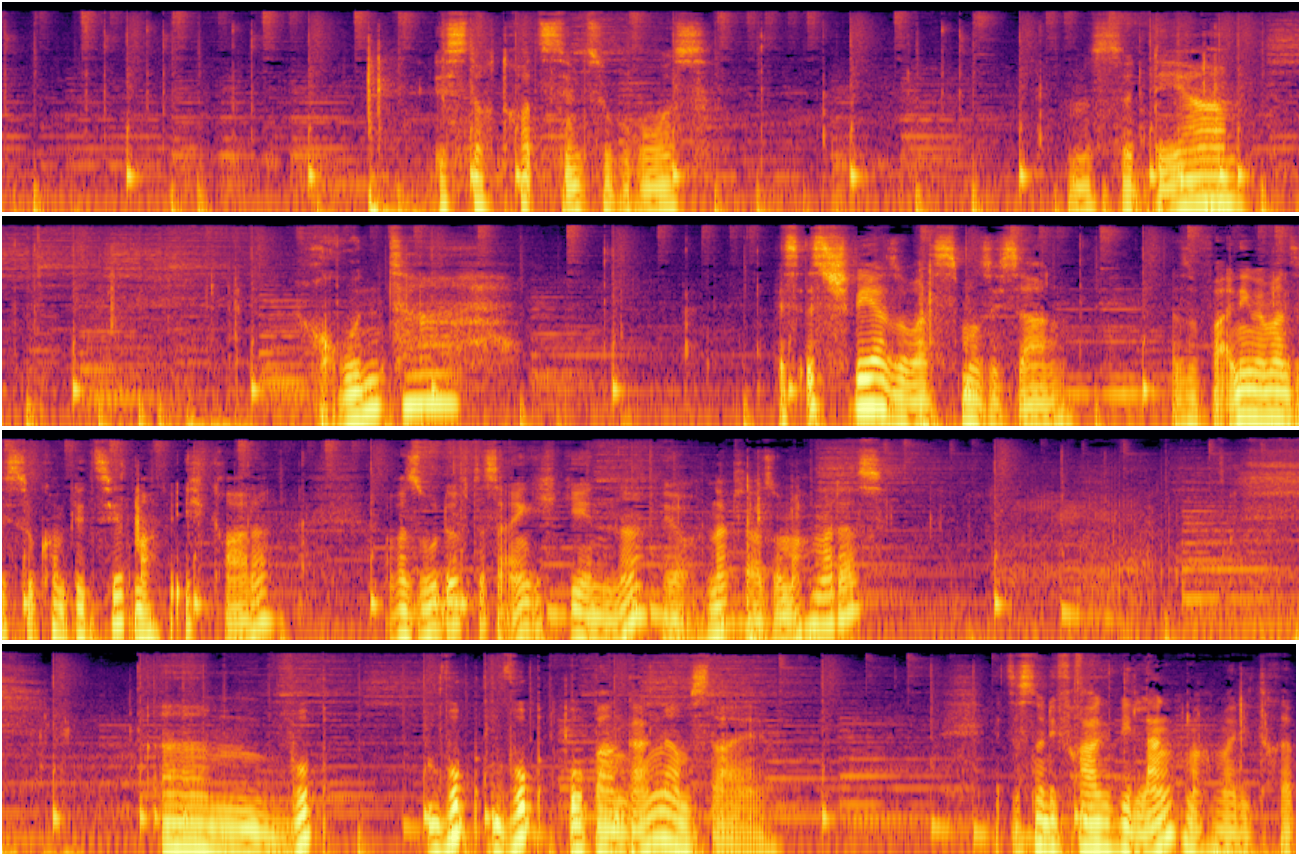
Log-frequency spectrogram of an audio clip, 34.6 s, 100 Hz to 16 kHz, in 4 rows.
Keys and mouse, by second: 0.0 middle click, 0.7-3.5 right drag, 2.6 KP_3, 3.5 middle click, 3.8-5.4 drag, 6.4-8.2 middle drag, 8.1 KP_3, 8.8-11.0 right drag, 10.2 ctrl+l, 12.7 click, 13.5-15.4 middle drag, 14.9 KP_3, 16.0-17.8 drag, 18.6 right click, 19.1 click, 20.5 middle click, 22.4 KP_3, 26.3 ctrl+l, 27.0-29.0 drag, 29.5 middle click, 30.4-32.8 drag, 33.1-34.3 right drag, 34.3 ctrl+l.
